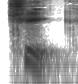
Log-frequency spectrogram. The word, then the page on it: cheek: English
